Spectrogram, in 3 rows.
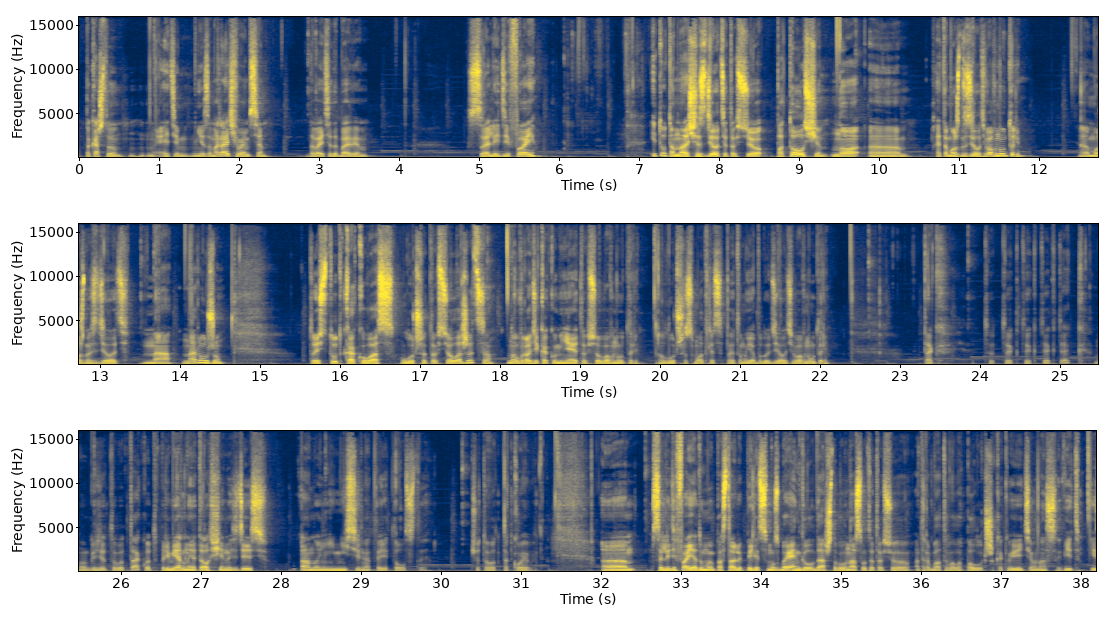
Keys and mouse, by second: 2.7-5.4 middle drag, 6.1 shift+middle click, 6.8 middle click, 9.5-10.9 shift+middle drag, 11.6 middle click, 13.4-16.7 shift+drag, 16.7-17.7 shift+middle drag, 18.0 middle click, 19.9-22.4 shift+middle drag, 23.7-25.6 shift+drag, 26.3 click, 28.6-30.1 shift+drag, 30.8 ctrl+s, 32.4 click, 34.1 click, 34.7 click, 35.3 click, 36.0 click, 36.2 ctrl+s.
